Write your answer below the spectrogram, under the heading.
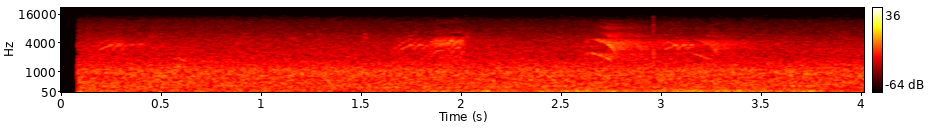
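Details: Juvenile red-rumped swallow in Cascais, 2022, an urban area, gives three short, buzzy, slightly nasal twitters about a second apart over a steady rush of wind and background hiss.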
